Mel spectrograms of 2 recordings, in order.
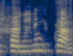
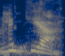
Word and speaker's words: Chalikia: Oh, Chalikia, not Likia. Chalikia. Chalikia. Chalikia, yes. Chalikia. Gotcha. Yes. The I is silent.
